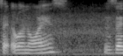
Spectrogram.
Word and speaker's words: Illinois: IL, is that, oh, I can't even pronounce it, Illinois? Did I say that right? Yeah, autocorrect. I have a new phone, and the autocorrect does not speak my language. Okay, yeah, Illinois.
